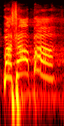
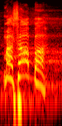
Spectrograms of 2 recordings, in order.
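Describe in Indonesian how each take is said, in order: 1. Pertanyaan itu diucapkan lebih keras lagi. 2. Pertanyaan itu diucapkan agak keras. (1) "dia lebih keras" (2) "agak keras gitu"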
